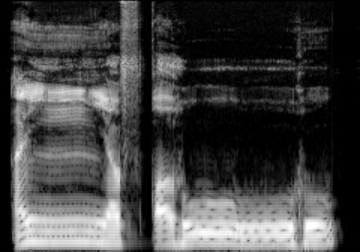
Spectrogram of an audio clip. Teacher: نون ساکن میں ادغام کا قاعدہ لگ رہا ہے، اس وجہ سے ہم اس نون ساکن میں گننا کر کر پڑھیں گے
